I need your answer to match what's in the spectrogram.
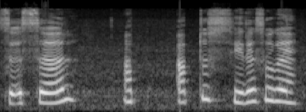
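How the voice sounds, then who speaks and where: A woman plays a young student confessing long-held love in a very high, girlish voice. It is a homemade fan-fiction reading with an earnest tone. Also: fairly even intonation, slow, no room sound. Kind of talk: Hindi fan-fiction read-aloud.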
